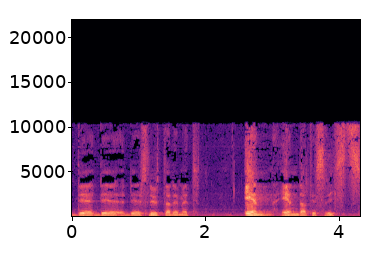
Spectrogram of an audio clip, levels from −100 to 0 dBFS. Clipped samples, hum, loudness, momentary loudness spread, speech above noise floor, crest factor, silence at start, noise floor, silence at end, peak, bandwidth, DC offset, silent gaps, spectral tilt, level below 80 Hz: under 0.1%; none; -20 LUFS; 13 LU; 24 dB; 18 dB; 0 s; -44 dBFS; 0 s; -2 dBFS; 11 kHz; 0.2%; none; -4.5 dB/octave; -46 dBFS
